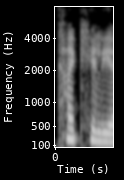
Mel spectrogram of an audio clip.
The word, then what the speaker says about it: Caecilia: monument, the tomb of Caecilia Metella. And a little aside here, especially for audiobook listeners, that's a historic pronunciation of Latin using the hard C in the middle of Caecilia.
